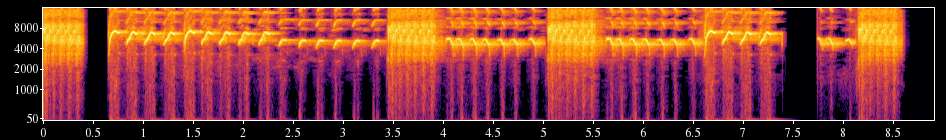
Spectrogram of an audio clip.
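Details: Cinnamon-bellied flowerpecker song, a sharp and tightly packed style with short pauses: quick runs of piercing high notes at two pitch levels, punctuated by three loud scratchy buzzes.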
